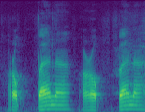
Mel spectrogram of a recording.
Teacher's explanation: Ro dibaca tafkhim atau dibaca tebal.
